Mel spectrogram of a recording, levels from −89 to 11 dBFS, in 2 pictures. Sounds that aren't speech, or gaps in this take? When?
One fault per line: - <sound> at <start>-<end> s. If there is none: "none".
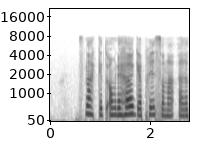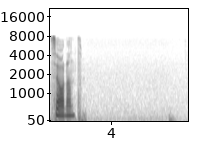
none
